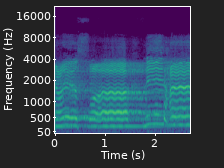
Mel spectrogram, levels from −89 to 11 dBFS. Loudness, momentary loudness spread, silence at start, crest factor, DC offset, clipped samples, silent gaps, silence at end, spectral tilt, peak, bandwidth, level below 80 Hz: -21 LUFS; 9 LU; 0 s; 16 dB; under 0.1%; under 0.1%; none; 0 s; -2.5 dB/octave; -6 dBFS; 14.5 kHz; -64 dBFS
